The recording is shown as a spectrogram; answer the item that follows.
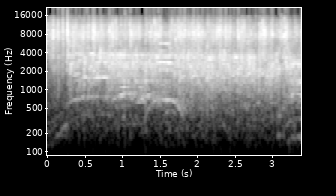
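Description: Audience clapping fills the whole stretch as a loud, dense, continuous wash of applause, steady from start to finish.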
